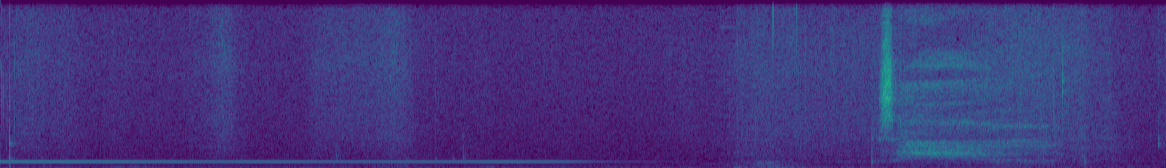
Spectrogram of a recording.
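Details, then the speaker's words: Simulated ASMR cranial nerve exam roleplay: a struck tuning fork placed on top of the head in the middle rings with a steady tone; the listener reports whether it is heard on both sides and when it stops. "Now, I will put this turn fork right on top of your head somewhere in the middle. And we'll also let me know if you can actually feel the vibration and the sounds trickling on both sides."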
